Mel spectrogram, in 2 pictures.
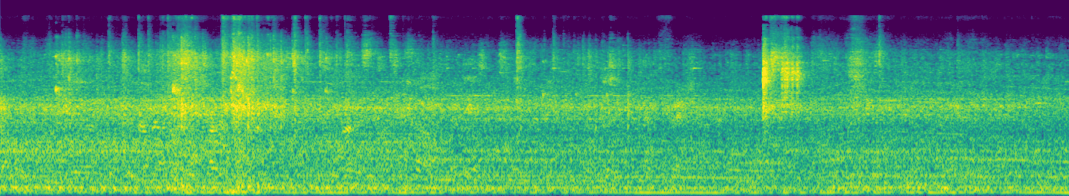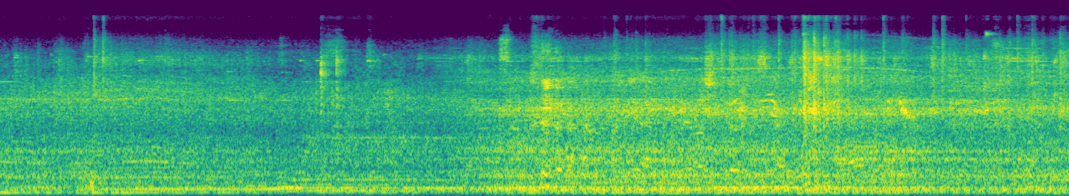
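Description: The bus body rattles and clatters as it drives.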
